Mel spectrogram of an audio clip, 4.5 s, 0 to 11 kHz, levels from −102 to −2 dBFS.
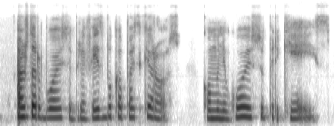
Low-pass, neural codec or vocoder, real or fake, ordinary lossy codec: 7.2 kHz; codec, 16 kHz, 4 kbps, X-Codec, HuBERT features, trained on LibriSpeech; fake; Opus, 32 kbps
